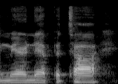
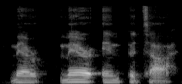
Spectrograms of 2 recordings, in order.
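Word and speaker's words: Merneptah: They say Mer Nepatah. It's Mer N-E-N Patah. Love of Patah. Stella. That's his name. Mer En Patah is his name.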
